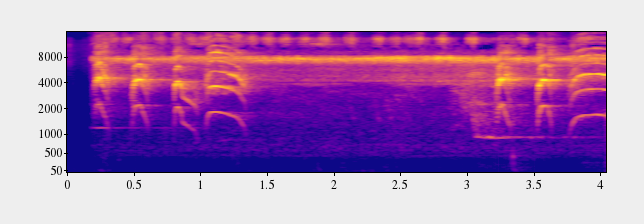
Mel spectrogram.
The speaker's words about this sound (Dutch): Een onomatopee. Een klanknabootsing, namelijk de kiskadee. Ja, en ze zeggen dan kratje bier.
